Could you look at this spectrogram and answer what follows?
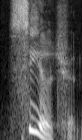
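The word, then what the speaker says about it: Siotrin: Seotin. Seotrren. Seot. You spell that. Of course. S I O T R I N. That's what I heard. Sean like sea urchin.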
